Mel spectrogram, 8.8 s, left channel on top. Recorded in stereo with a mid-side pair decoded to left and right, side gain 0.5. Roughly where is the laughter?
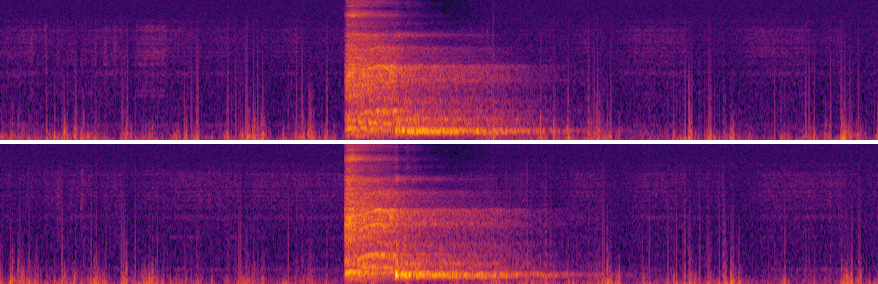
Right.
